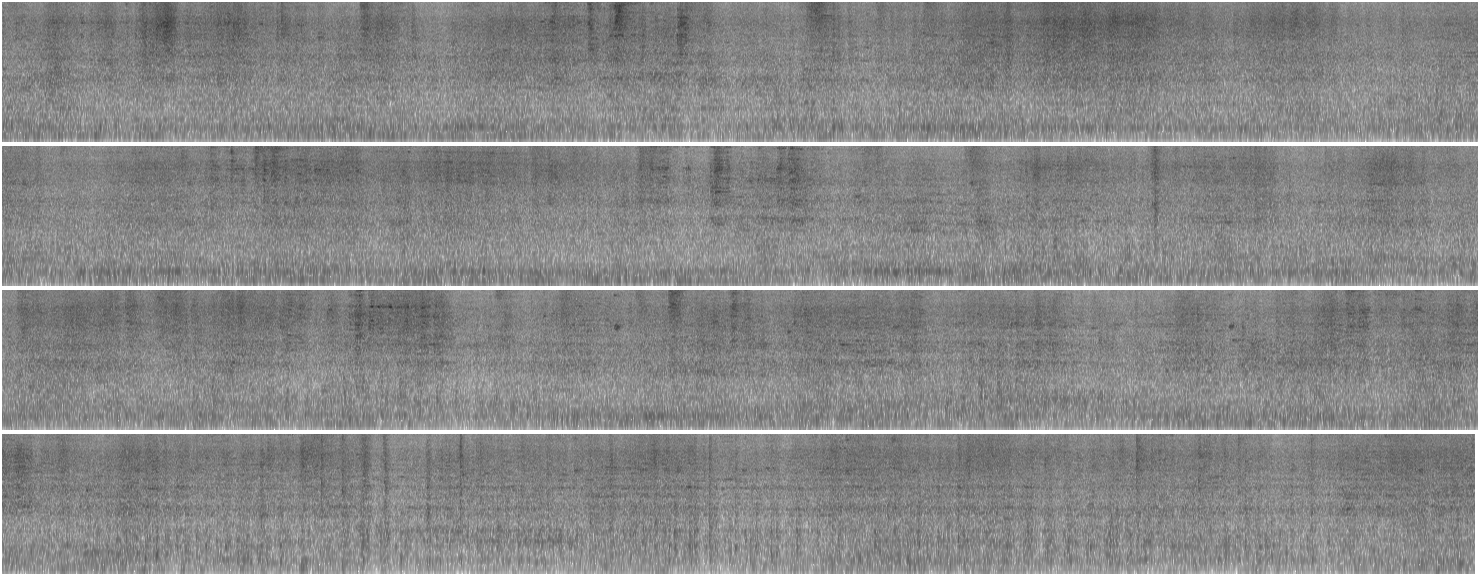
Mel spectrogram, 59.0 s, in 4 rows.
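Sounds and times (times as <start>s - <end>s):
steel wheels rolling on rail: 0.0s - 59.0s
wheels clicking over rail joints: 0.0s - 59.0s.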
